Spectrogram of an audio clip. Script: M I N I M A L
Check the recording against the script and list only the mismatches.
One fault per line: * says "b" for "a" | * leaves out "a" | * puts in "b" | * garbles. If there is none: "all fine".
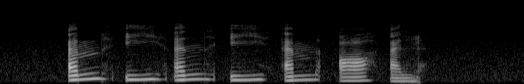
all fine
